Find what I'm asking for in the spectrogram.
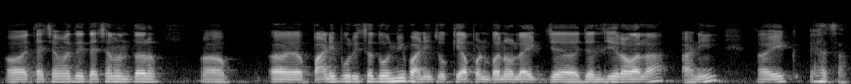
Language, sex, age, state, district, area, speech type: Marathi, male, 18-30, Maharashtra, Raigad, rural, spontaneous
